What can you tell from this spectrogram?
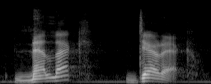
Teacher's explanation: It is milael, not milra. Therefore, the accent is put on the next to last syllable.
